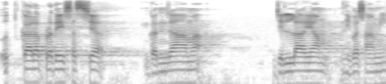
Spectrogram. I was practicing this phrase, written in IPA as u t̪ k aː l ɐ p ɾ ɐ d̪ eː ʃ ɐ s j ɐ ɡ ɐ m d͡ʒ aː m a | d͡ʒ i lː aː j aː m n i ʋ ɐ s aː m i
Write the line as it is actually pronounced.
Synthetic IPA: u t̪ k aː l ɐ p ɾ ɐ d̪ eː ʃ ɐ s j ɐ ɡ ɐ ɲ d͡ʒ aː m ɐ | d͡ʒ i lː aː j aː m n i ʋ ɐ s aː m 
